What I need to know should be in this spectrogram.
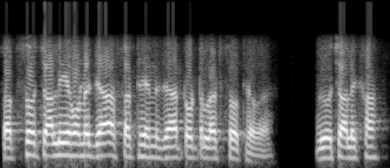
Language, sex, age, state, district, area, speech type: Sindhi, male, 45-60, Gujarat, Kutch, urban, conversation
